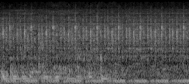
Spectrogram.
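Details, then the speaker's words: British Leyland Princess 2200 automatic, cold start after fresh oil and fuel: a quick, even crackle of about eight snaps a second over the cold idle. Cause unclear, possibly ignition or exhaust. Crackling when cold. "this crackling listen to it i got a slide sound like let's have it but well it's a cold engine though"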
